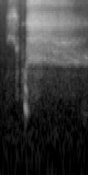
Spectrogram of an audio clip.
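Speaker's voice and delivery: breathy swoosh sound; swoosh noise. Acted. Skaters gliding, a breathy swoosh. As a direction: make the sliding noise.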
